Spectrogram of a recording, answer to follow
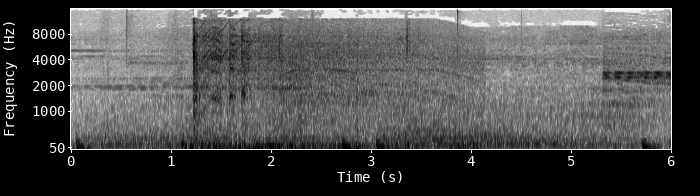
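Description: Car engine running with a steady low rumble, a sound effect from the stop-motion film's soundtrack, with a hissing swell in the middle and a steady high tone joining near the end.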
